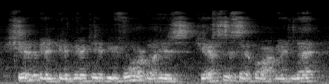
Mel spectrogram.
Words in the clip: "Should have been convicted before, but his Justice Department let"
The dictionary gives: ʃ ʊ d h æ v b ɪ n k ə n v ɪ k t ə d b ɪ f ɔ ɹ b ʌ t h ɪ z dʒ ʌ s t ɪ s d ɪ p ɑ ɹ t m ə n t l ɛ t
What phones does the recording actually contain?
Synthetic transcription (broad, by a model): ʃ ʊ d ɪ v b ɪ n k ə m v ɪ k t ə d b ɪ f ɔ ɹ b ʌ t h ɪ z dʒ ʌ s t ɪ s d ɪ p ɑ ɹ t m ə n t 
